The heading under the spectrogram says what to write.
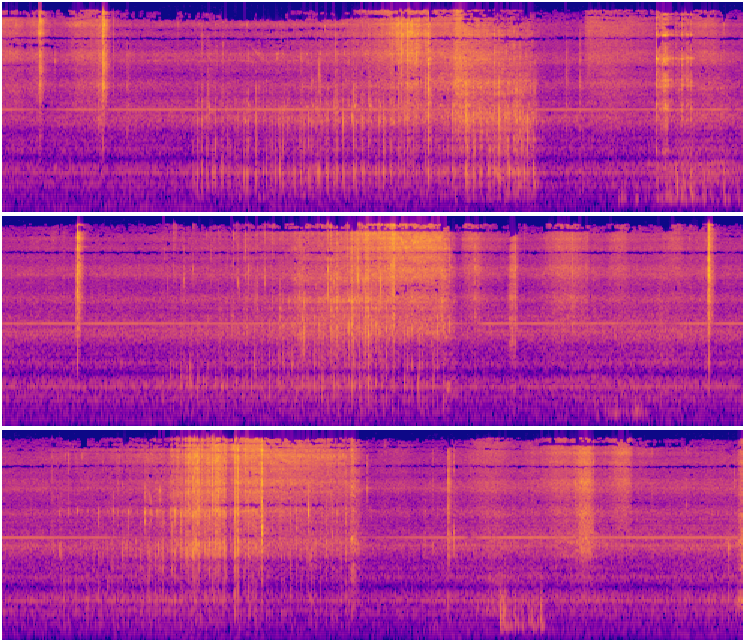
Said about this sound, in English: Yes! My man said three bong rips in under a minute and still had time to get out his question.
